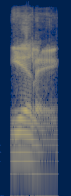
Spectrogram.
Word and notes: yearly: British English

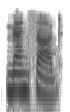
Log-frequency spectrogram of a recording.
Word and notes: mansard: Indian

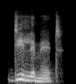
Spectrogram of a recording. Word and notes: delimit: Indian

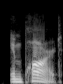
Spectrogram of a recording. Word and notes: impart: American English

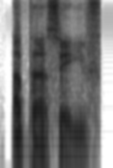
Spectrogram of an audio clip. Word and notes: apperceive: British English

